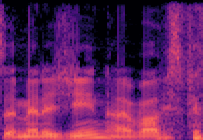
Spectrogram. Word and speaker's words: Medellín: And you pronounce it Medellin?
